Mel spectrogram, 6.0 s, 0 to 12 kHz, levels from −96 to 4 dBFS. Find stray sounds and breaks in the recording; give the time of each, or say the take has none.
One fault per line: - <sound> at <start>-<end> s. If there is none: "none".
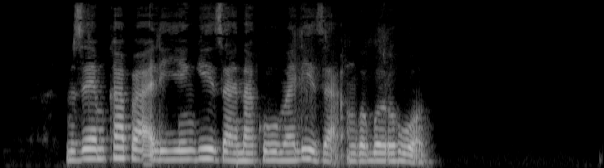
none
